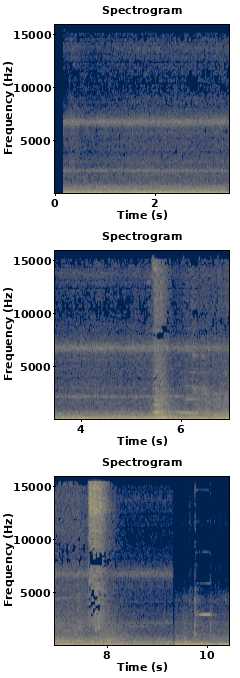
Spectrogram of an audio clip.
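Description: Passenger lift running in its shaft, heard through closed landing doors: a steady low rumble with a faint high whine, and two brief whooshes around the middle. Near the end a louder low rumble sets in.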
